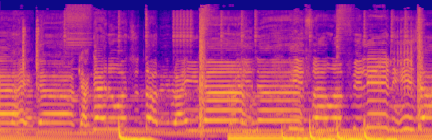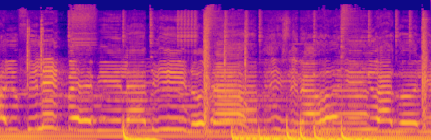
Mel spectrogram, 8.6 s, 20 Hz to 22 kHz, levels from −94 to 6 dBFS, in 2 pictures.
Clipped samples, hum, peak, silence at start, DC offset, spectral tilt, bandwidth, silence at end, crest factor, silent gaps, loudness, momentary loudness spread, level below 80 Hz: under 0.1%; none; 0 dBFS; 0 s; under 0.1%; -5.5 dB/octave; 18.5 kHz; 0 s; 10 dB; none; -11 LUFS; 5 LU; -12 dBFS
